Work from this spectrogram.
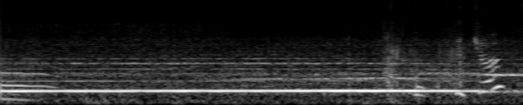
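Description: A steam train at Glenfinnan Viaduct sounds a long, steady whistle that carries over the scene with a hiss of steam. A few short pitch wavers come near the end, and voices are faintly present.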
